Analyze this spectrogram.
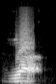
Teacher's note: प्रकंपित। कंपित यानी जी इस वर्ण को बोलने के लिए हमारी जीभ जो है ना कंपन करती, कांपती है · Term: लुंठित व्यंजन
